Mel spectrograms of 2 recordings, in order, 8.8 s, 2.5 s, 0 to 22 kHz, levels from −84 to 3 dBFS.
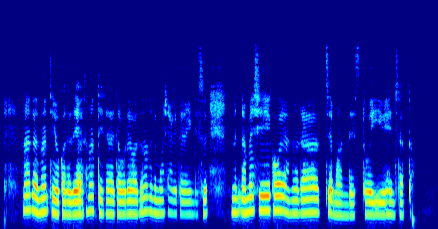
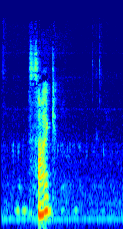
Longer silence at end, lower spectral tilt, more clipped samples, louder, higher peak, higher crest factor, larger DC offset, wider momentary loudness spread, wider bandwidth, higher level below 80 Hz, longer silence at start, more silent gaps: second, 0.5 s vs 1.4 s; first, -7 dB/octave vs -5.5 dB/octave; neither; second, -29 LUFS vs -20 LUFS; second, -10 dBFS vs -6 dBFS; about the same, 18 dB vs 20 dB; neither; second, 14 LU vs 26 LU; second, 10.5 kHz vs 12 kHz; second, -78 dBFS vs -62 dBFS; about the same, 0.45 s vs 0.35 s; neither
